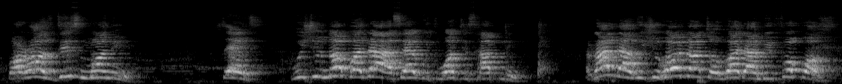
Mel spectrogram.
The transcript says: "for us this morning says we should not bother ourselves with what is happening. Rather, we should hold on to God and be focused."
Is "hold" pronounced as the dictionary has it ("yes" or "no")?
yes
